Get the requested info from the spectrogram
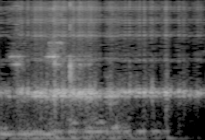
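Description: Near silence: a faint steady hum with a thin high tone over it, stopping shortly before the end.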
